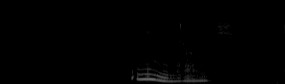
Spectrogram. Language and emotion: Russian, sad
